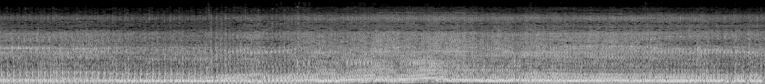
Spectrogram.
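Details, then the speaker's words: Yamaha Virago V-twin revved after carb clean and new spark plugs: deep, even twin beat climbing and dropping cleanly with throttle, no misfires or popping; running great and smooth, normal revving. "but it is running great it's revving well it sounds great it's smooth"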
